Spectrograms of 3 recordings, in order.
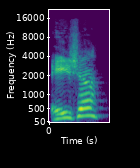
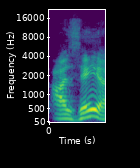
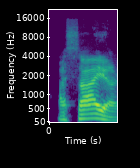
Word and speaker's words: Isaiah: I see your name I'm like Asia but it's Isaiah or a something like that you don't say it like Asia Argento it's like asaiah or something like that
